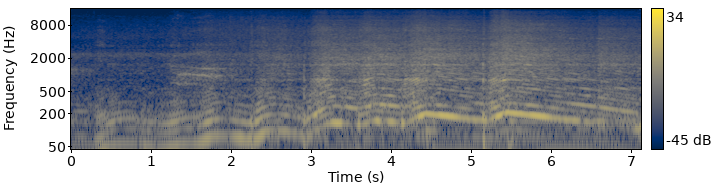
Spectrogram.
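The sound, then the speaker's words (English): A car engine roars and revs as the accelerator is stamped on, its pitch climbing and dipping in repeated surges as it accelerates hard, loud, with a clattering mechanical undertone and no voices; at night in storming winds. “The car lurched into life and pitched forward, gaining speed as the accelerator was stamped on with a fierce determination”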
